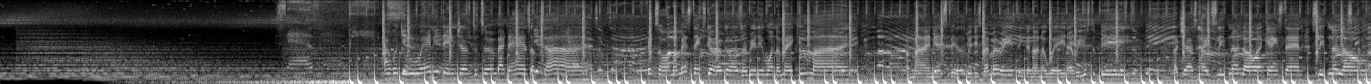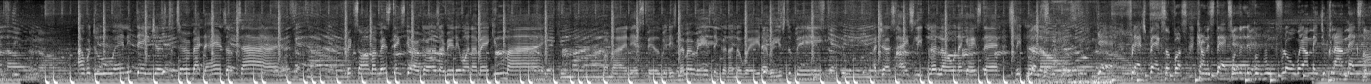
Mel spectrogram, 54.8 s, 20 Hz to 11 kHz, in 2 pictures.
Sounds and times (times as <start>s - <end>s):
Music: 0.0s - 54.8s.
